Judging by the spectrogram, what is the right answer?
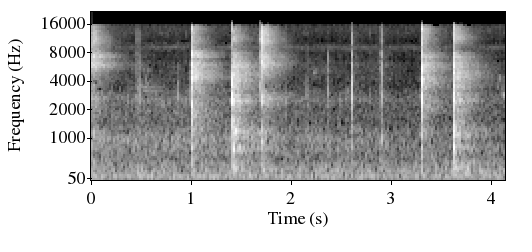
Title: Clicking noise from solenoid! 2015 Yamaha Raptor 700SE won't start!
